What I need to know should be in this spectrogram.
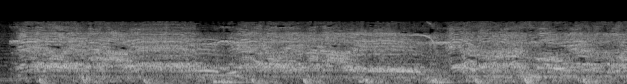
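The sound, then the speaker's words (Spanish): A large crowd of protesters shouts and chants slogans together in a loud, continuous roar of many voices, with rhythmic bursts rising over the dense wall of sound throughout, outside the Plaza de Toros La Santa María bullring. “y estas eran las arengas que gritaron por horas los manifestantes en inmediaciones de la Plaza de Toro La Santa María”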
